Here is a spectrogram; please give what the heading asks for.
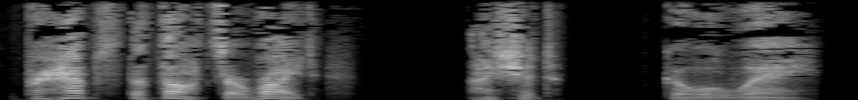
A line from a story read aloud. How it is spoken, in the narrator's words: Odysseus said, his tone suddenly soft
